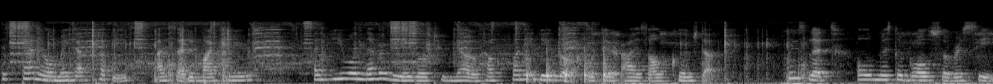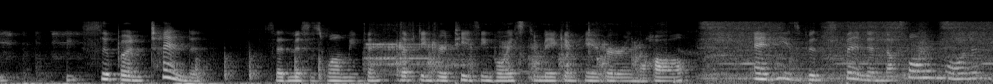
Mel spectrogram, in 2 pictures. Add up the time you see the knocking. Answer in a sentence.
You can hear the knocking for 2 seconds altogether.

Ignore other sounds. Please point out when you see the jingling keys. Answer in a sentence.
The jingling keys can be heard from 0.5 to 2.4 s, from 6.8 to 8.1 s and from 15.6 to 16.1 s.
